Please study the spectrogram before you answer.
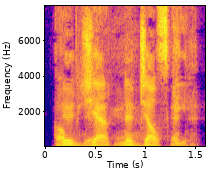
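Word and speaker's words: Niedzielski: It's Pyotr Nijelski. Remember his name? Nijelski. Nijelski.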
